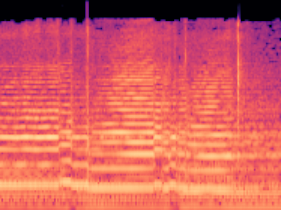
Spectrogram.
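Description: Sad, slow clarinet melody. Each note is held for half a second to a second, and the line steps downward over sustained low accompaniment notes.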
